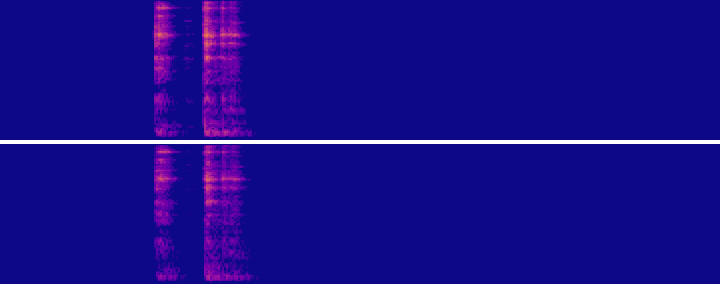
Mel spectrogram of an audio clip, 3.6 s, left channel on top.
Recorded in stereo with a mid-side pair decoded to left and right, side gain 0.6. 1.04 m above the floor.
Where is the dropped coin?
60° left, 0.9 m.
